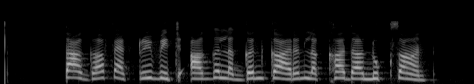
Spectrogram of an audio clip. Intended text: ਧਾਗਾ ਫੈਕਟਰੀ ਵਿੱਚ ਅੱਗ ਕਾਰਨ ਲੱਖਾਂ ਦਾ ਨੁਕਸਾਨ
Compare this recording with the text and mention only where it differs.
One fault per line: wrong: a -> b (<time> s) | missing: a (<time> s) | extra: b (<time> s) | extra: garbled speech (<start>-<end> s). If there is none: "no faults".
extra: ਲੱਗਣ (2.2 s)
